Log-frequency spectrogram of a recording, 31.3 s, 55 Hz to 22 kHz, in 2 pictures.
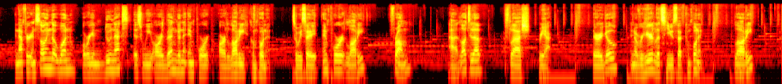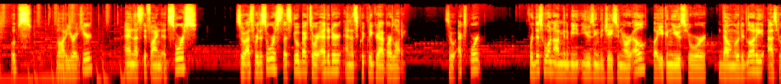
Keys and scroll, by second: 5.1 Return, 5.2-11.5 typing, 12.6 Return, 13.1-15.3 typing, 14.9 alt+shift+Left, 15.9 super+z, 16.8 shift+,, 17.3 Right, 17.8 space, 18.0 /, 18.3 Left, 19.1-20.9 typing, 22.3 super+s, 23.8 s.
